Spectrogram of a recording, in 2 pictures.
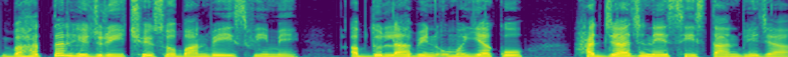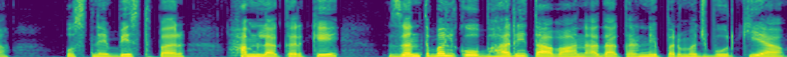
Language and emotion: Urdu, neutral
